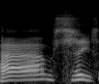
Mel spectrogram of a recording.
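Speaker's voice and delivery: s sounds whistled when spoken. Imitating a bank manager from an old Western game: whistling S's. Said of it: "they whistle when they say their, like, their S's".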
